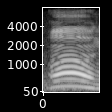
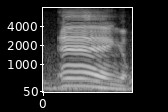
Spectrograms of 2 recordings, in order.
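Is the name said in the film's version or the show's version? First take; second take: film; show. First: The name is said the film's changed way. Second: The name is said the original show's way. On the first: The new film's version of the name. The speaker calls it wrong. "they changed all the pronunciations" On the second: The fans' correction using the original name. The speaker calls it right. "like a callback"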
